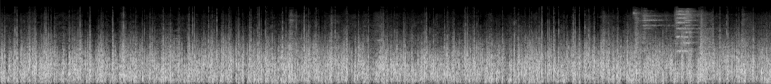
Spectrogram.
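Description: Class S11 diesel-electric multiple unit running at speed, heard from the driver's cab: a steady, loud rumble and rattle of the moving train, with a brief high screech about six and a half seconds in.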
